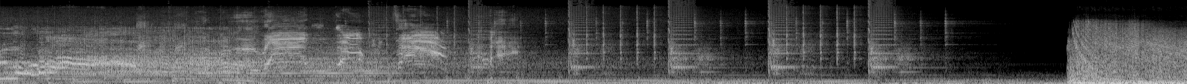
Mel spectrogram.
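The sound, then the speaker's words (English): A spaceship explodes in a science-fiction drama. Voices and layered effects come first, then a sudden loud, full-bodied blast bursts in near the end. “I watched Vilgreth's ship explode on the scanner.”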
